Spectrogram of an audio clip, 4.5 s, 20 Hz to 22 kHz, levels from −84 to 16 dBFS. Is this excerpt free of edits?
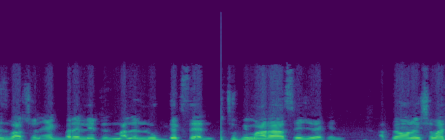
no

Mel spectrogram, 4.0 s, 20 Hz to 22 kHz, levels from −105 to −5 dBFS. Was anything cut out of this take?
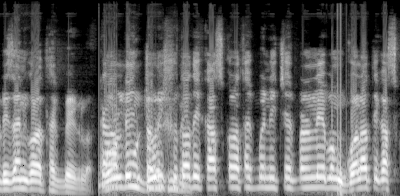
yes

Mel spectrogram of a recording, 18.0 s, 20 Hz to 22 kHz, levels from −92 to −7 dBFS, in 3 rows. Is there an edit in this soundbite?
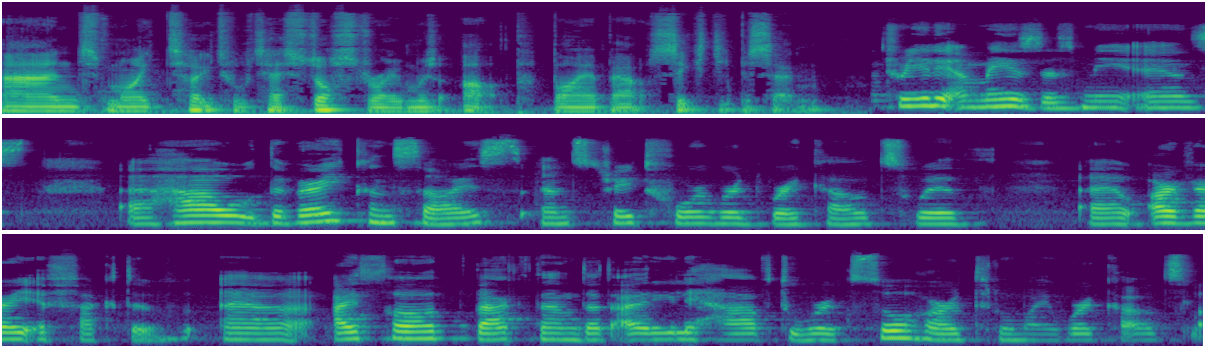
yes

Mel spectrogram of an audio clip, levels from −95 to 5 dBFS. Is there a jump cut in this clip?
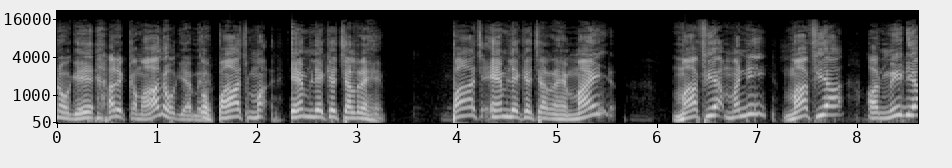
yes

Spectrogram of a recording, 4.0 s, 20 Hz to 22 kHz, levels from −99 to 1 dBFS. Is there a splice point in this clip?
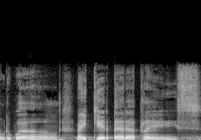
no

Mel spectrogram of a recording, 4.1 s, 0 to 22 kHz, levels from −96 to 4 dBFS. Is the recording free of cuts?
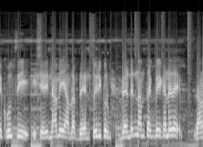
no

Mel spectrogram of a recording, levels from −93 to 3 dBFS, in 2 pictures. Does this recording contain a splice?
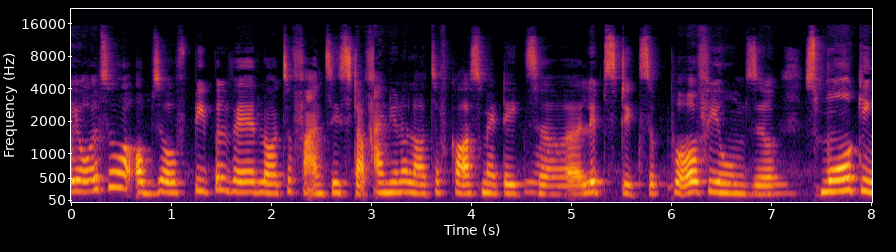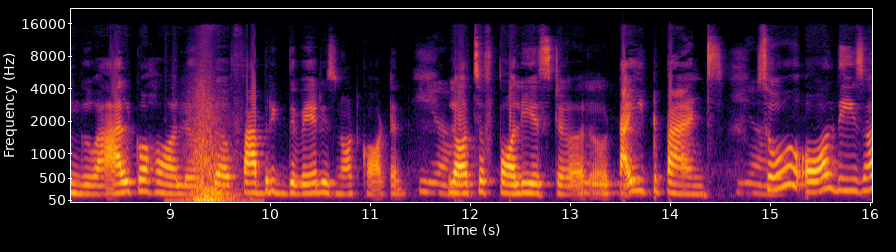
yes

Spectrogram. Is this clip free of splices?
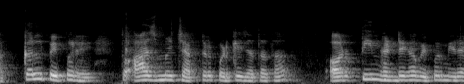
yes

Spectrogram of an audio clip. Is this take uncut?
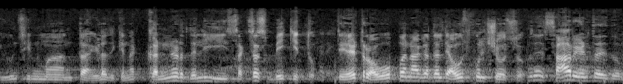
no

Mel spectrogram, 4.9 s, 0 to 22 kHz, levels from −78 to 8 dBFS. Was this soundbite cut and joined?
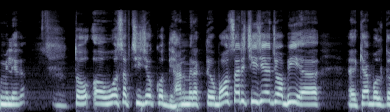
no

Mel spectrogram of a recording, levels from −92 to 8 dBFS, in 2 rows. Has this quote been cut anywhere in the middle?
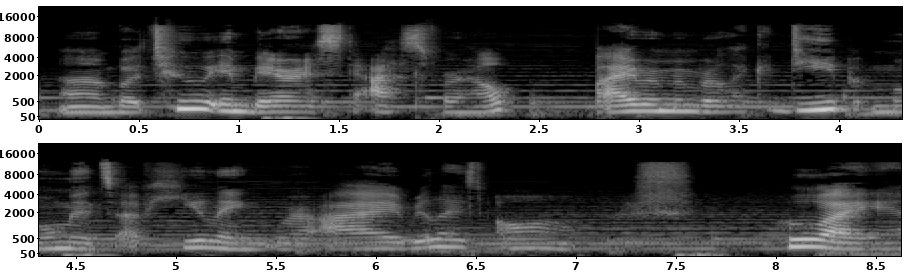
yes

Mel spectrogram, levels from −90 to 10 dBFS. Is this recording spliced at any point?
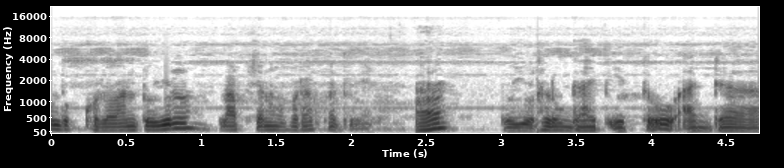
yes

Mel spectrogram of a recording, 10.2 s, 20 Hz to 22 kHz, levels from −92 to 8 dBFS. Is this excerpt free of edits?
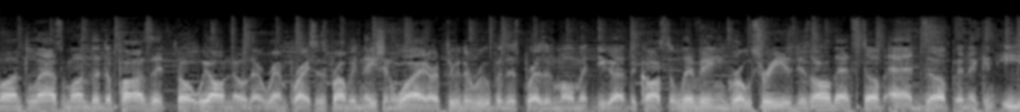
no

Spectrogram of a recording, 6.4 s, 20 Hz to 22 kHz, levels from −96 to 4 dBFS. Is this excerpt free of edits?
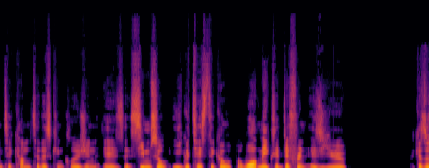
no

